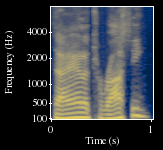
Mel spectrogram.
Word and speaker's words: Diana Taurasi: Excuse me for pronouncing her name wrong, but Diana Taurasi, is that how you say it?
